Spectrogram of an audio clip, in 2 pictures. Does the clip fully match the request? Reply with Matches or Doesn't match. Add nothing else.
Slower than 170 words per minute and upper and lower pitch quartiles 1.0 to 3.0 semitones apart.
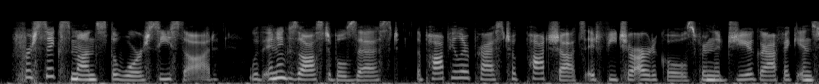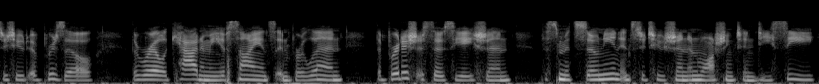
Matches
